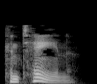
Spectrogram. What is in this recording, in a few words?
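"contain", American English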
